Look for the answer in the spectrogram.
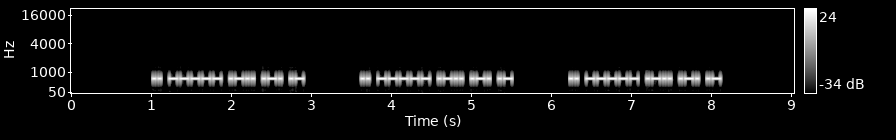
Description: Morse code, heard as a keyed tone, about 34 wpm, 700 Hz. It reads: I0LRA I0LRA I0LRA
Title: DXCC-100 Call Signs - 5 Characters - Repeated 3x - 35wpm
